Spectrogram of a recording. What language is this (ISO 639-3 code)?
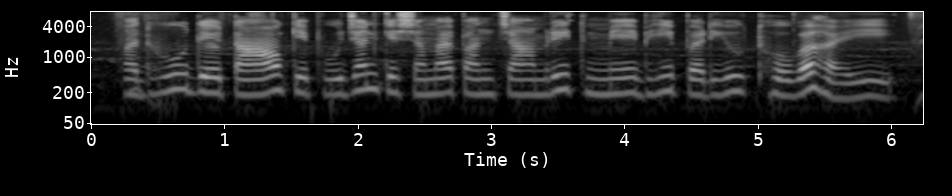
mag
